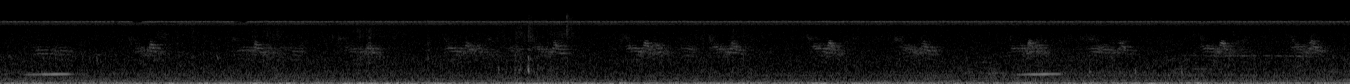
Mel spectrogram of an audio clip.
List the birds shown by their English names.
White-tipped Dove, Long-tailed Manakin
